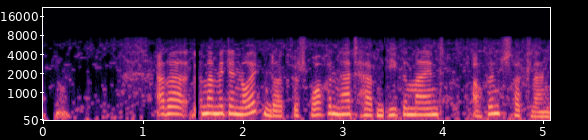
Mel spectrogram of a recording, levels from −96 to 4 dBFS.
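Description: Speech carried over an AMR wideband (HD Voice) link, and the light coding sounds consistent with one of the mid-to-upper rate modes. The speech is also marked by overdone noise removal across the whole clip. The suppressor's noise estimate was set too aggressively, so individual frequency bands are pulled down or gated whenever they come close to that threshold. This drops the background and breaks it up into twinkling specks of residual noise. Quieter parts of the speech are removed along with the noise. There are also two episodes of lost AMR speech frames. The first runs from 1.52 to 1.59 s, just before "man mit den", and lasts about 40 ms, which fits two missing 20 ms frames. The second runs from 3.39 to 3.44 s, between "dort gesprochen hat haben" and "die gemeint", and fits a single missing frame. In both cases the decoder covers the gap by repeating the last good pitch and vocal-tract parameters at reduced gain, which produces a short dip or warble for the single lost frame and a drop toward near silence for the pair, before normal decoding resumes.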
